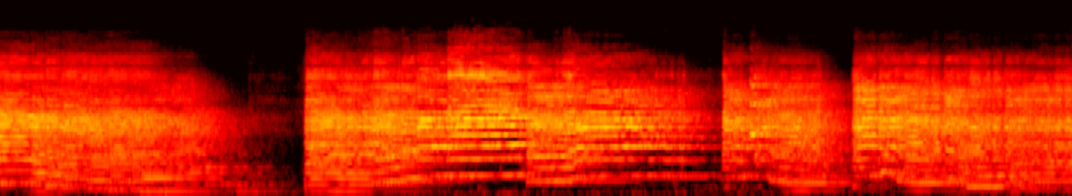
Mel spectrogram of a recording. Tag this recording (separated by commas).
woodwind instrument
